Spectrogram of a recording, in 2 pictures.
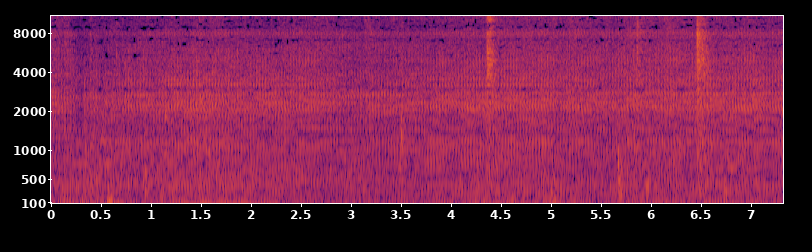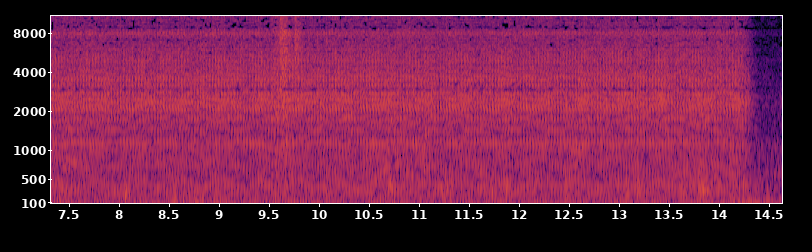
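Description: A vehicle's engine idles with a steady hum.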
